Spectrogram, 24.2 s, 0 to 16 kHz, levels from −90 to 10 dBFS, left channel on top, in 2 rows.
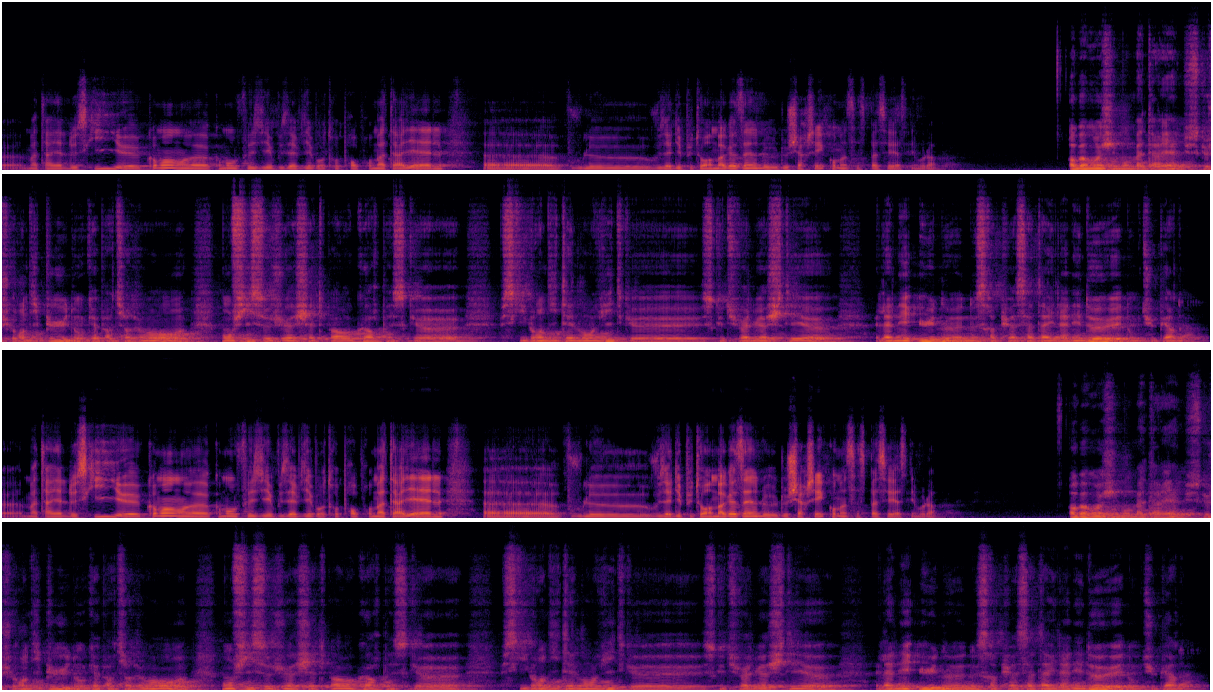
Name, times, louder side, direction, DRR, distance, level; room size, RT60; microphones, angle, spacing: voice 1, 0.0-9.4, right 4 dB, 50° right, 10 dB, 1.6 m, -36 dB
voice 2, 10.7-23.9, left 1 dB, 80° left, 6 dB, 7.4 m, -34 dB
29.5 x 26.0 x 5.5 m, 0.68 s
head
